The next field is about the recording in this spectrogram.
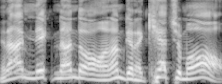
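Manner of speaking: put-on very high, pure little boy voice. A show host introduces himself, pure little boy voice. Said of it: "very pure little boy voice".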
